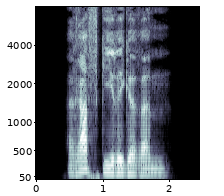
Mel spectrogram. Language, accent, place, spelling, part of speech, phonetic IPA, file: German, Germany, Berlin, raffgierigerem, adjective, [ˈʁafˌɡiːʁɪɡəʁəm], De-raffgierigerem.ogg
- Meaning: strong dative masculine/neuter singular comparative degree of raffgierig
